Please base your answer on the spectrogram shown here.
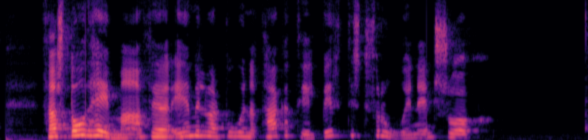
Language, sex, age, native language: Icelandic, female, 50-59, Icelandic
